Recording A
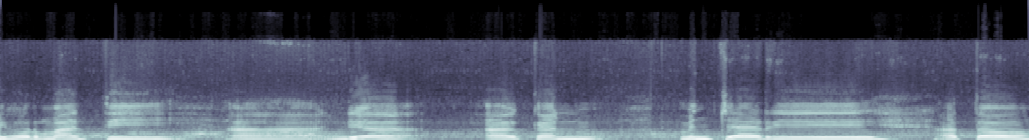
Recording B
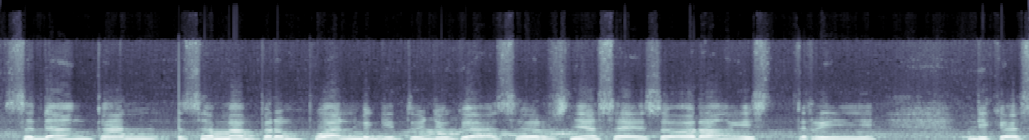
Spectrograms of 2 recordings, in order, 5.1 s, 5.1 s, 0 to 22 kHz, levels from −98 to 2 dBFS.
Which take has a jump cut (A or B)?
B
